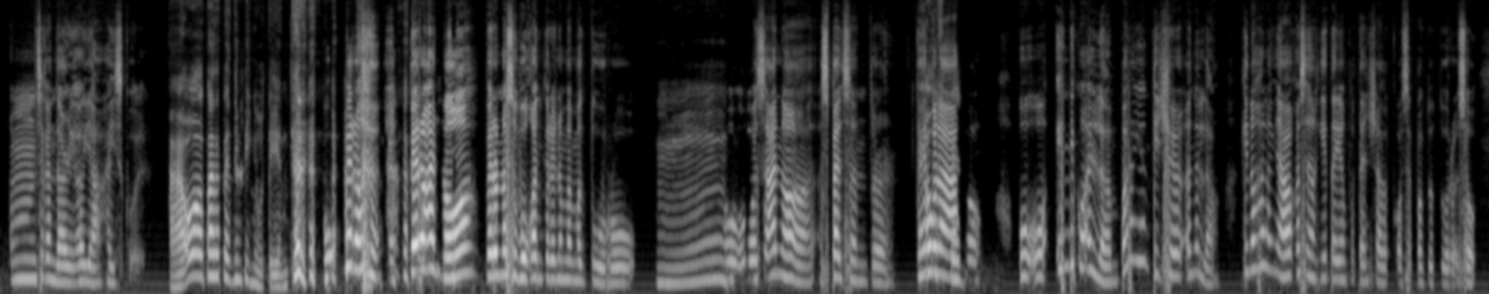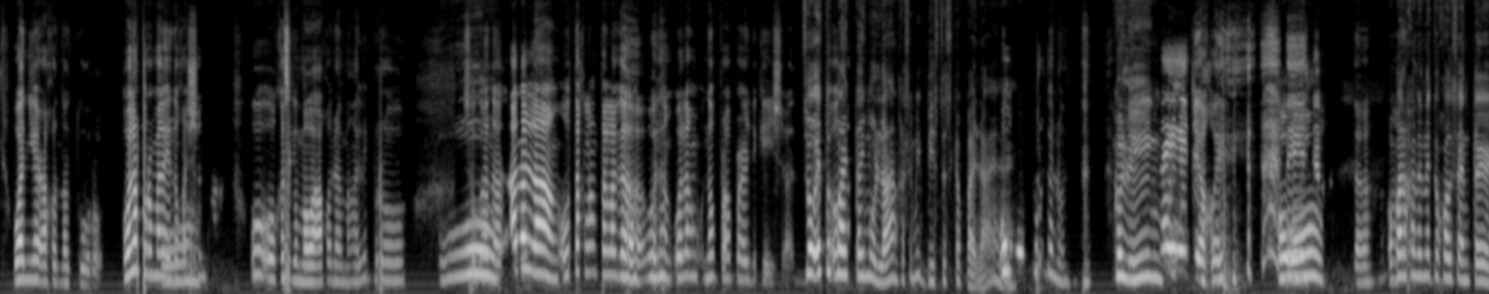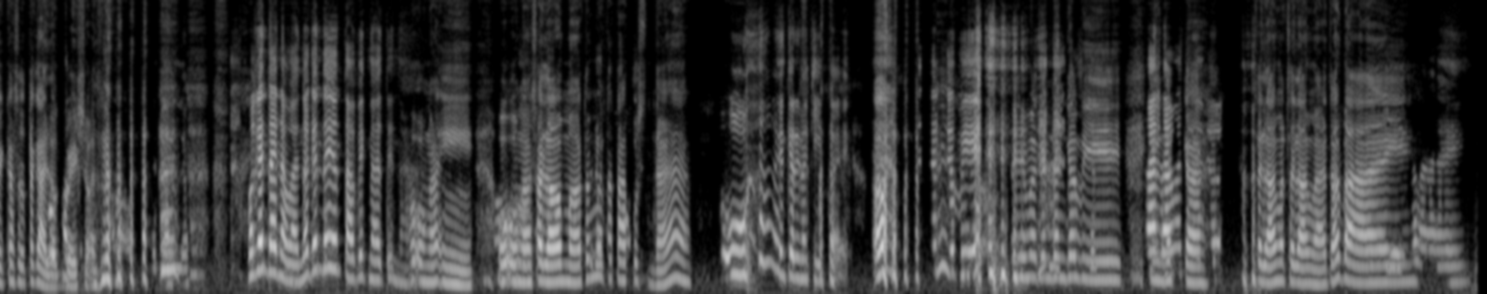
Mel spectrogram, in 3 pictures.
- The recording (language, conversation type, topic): Filipino, unstructured, Ano ang gagawin mo kung bigla kang nagising na marunong kang magbasa ng isip?
- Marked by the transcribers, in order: mechanical hum; static; laughing while speaking: "pero"; laughing while speaking: "Char!"; laugh; drawn out: "Hmm"; other background noise; distorted speech; laughing while speaking: "talaga. Walang"; in English: "no proper education"; chuckle; laughing while speaking: "eh"; unintelligible speech; laugh; tapping; unintelligible speech; chuckle; laughing while speaking: "Ah"; laughing while speaking: "gabi"; other noise; chuckle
